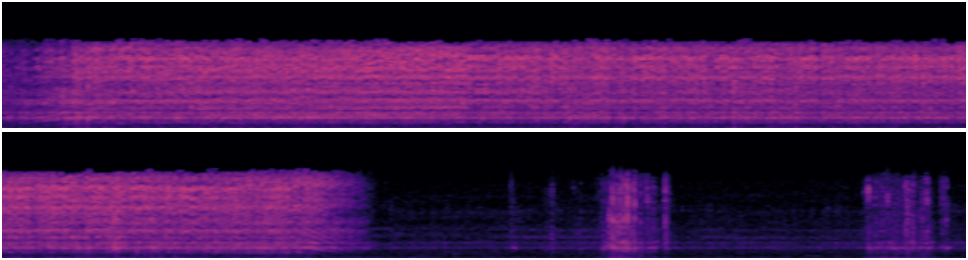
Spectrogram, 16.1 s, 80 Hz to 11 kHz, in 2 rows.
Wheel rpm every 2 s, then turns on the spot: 130, 170, 170, 170, 170, 60, 20, 20.
12-14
